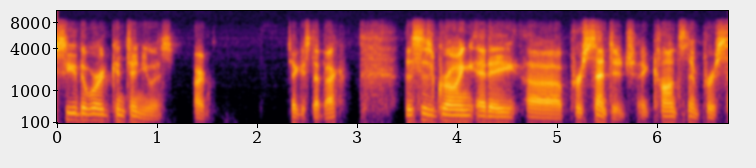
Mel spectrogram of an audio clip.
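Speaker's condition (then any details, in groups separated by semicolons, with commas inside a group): No condition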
